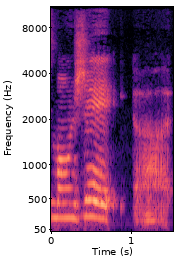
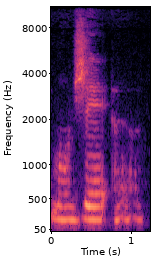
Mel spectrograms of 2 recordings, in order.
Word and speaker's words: manger: And knowing verbs, you definitely know that, for instance, manger, the infinitive, je veux manger du pain. Manger is in infinitive ER, we pronounced E.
